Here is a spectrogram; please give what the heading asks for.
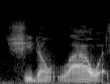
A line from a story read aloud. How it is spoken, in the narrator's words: Morgan said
